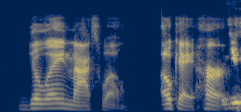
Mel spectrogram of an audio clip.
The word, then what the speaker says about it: Ghislaine: Ghislaine?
